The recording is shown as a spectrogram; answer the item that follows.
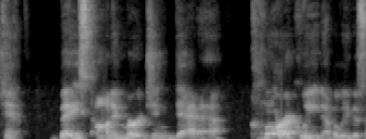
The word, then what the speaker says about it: chloroquine: is from March 10th based on emerging data chloroquine I believe is how you say it Clark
